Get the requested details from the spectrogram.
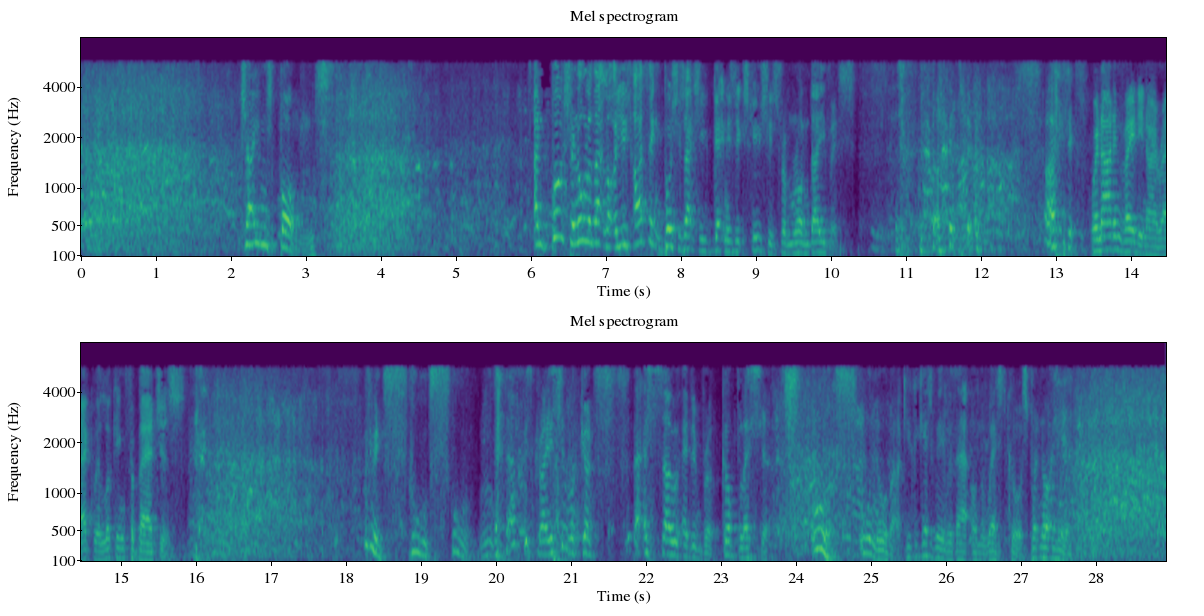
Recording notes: The Night War Broke Out was recorded live in Edinburgh on the evening the US and UK military started the invasion of Iraq.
